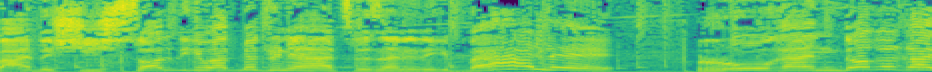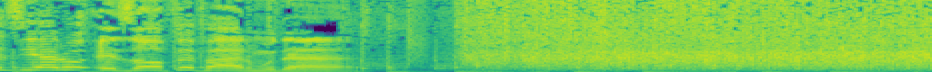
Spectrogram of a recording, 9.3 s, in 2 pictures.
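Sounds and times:
speech: 0.1 - 6.6
audience applause: 7.0 - 9.3.

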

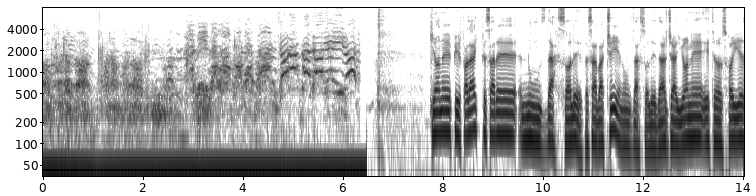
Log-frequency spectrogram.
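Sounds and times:
protest crowd chanting anti-government slogans: 0.0 - 6.4
speech: 7.8 - 14.0.

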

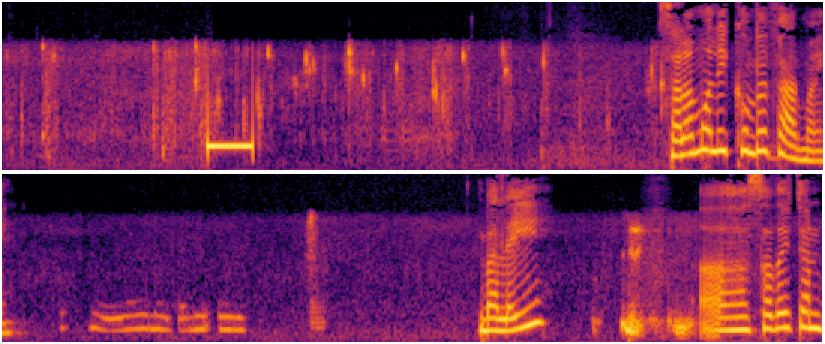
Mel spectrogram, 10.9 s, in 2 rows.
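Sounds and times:
phone line crackles and clicks: 0.0 - 4.5
telephone line beep as a caller is connected: 1.4 - 1.7
speech: 4.4 - 5.6, 6.6 - 7.2, 8.7 - 9.2, 10.1 - 10.9.

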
